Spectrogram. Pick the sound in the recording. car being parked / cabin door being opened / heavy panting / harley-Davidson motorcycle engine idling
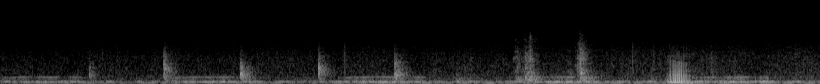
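cabin door being opened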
